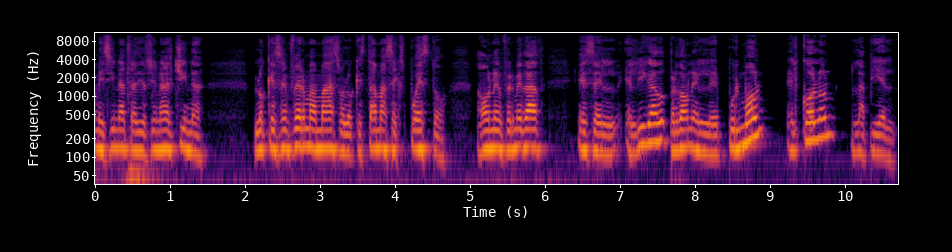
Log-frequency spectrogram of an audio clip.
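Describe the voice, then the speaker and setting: Over a quiet background, a man talks at a fairly slow pace in a fairly high, somewhat breathy voice. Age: 60s. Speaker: radio host and alternative medicine doctor. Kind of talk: health talk radio show. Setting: radio studio. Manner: halting, frequent repetitions.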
